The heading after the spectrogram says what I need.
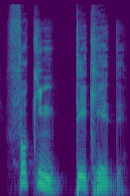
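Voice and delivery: put-on a light South African accent on the swearing; lightly done South African insult. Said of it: "I've been working on a South African accent".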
